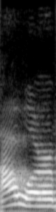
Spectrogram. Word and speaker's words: hour: Atau bunyi vokal misalnya an apple, an elephant, an hour, meskipun diawali huruf konsonan H, tapi pengucapannya huruf vokal.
